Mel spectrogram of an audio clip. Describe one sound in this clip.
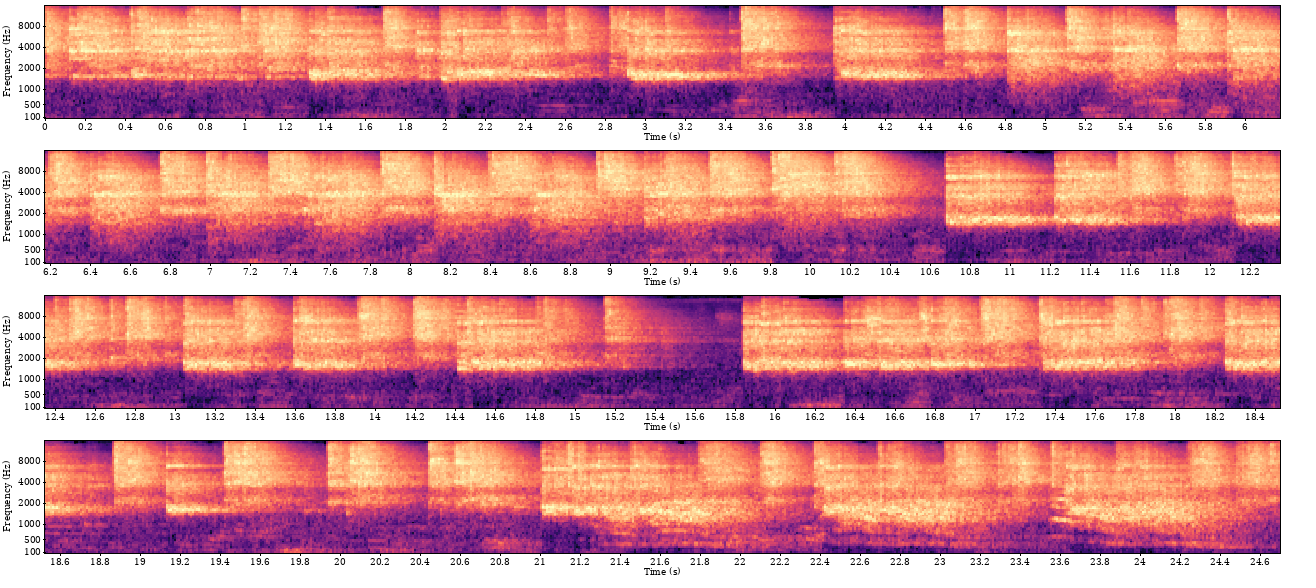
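Children ring handbells in a quick tune in an echoing hall.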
